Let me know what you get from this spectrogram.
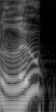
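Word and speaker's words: Loup: about it so aaron loop up i hope i'm pronouncing that right gotta be right spelled like soup but with an l good old aaron here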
